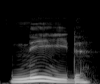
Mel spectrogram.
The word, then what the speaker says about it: knead: the next word is knead knead the baker will knead the dough before placing it in the oven need three sounds need mark the word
